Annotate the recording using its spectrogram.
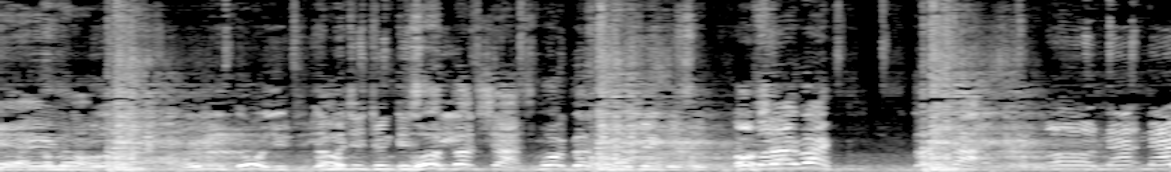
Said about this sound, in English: Gunshots. More gunshots.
